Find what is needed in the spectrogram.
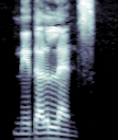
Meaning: Netherlands (the main constituent country of the Kingdom of the Netherlands, located primarily in Western Europe bordering Germany and Belgium)
- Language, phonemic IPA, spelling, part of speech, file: Bengali, /ned̪aɾlɛnds/, নেদারল্যান্ডস, proper noun, LL-Q9610 (ben)-নেদারল্যান্ডস.wav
